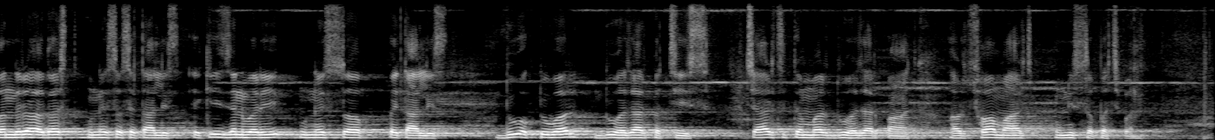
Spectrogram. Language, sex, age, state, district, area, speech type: Maithili, male, 30-45, Bihar, Supaul, rural, spontaneous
